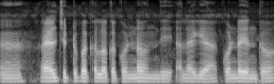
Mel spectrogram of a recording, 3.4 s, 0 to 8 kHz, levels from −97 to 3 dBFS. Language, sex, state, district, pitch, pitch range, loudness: Telugu, male, Andhra Pradesh, Anantapur, 115 Hz, 110-120 Hz, -19 LUFS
